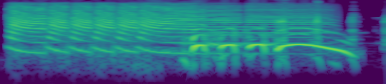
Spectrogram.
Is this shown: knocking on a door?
no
